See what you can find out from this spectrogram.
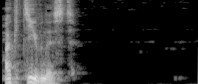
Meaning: activity
- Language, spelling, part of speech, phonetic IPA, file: Russian, активность, noun, [ɐkˈtʲivnəsʲtʲ], Ru-активность.ogg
